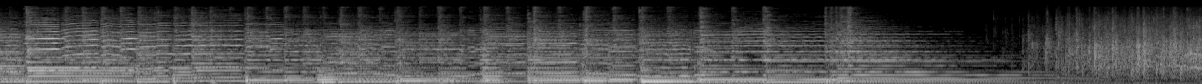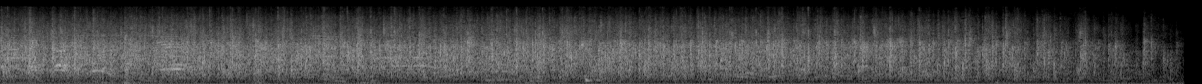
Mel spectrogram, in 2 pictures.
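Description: Instrumental ending of a folk song on fiddle and guitar, dying away about ten seconds in. Then an audience applauding, fading out near the end.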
